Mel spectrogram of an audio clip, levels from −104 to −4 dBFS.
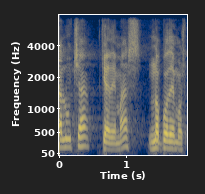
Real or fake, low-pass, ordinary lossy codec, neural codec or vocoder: fake; 7.2 kHz; none; vocoder, 22.05 kHz, 80 mel bands, WaveNeXt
